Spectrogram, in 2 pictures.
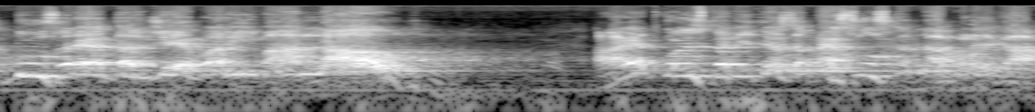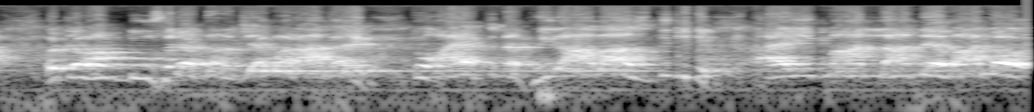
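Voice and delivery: loud, rising pulpit voice that keeps pressing; forceful preaching. Acted. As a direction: urge them on, step after step.

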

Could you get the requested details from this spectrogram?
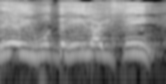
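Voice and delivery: high-pitched mock outrage; angry ruler. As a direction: act out a ruler losing his temper. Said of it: "this ruler was getting angry".

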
